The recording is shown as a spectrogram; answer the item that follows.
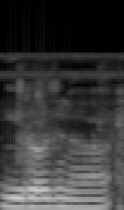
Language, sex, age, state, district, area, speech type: Telugu, male, 18-30, Andhra Pradesh, Guntur, rural, spontaneous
